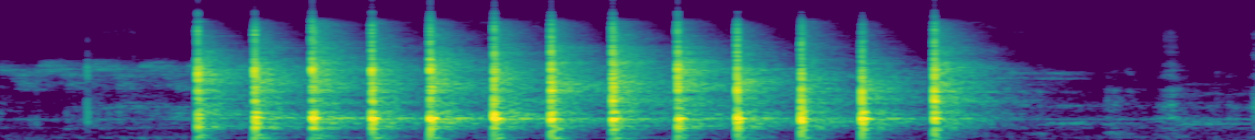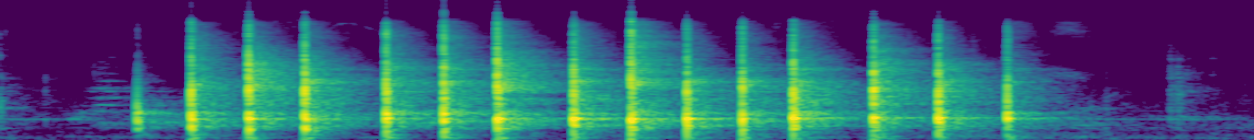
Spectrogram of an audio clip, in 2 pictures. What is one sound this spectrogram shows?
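A mug clicks rhythmically as it is turned in a plastic holder.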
